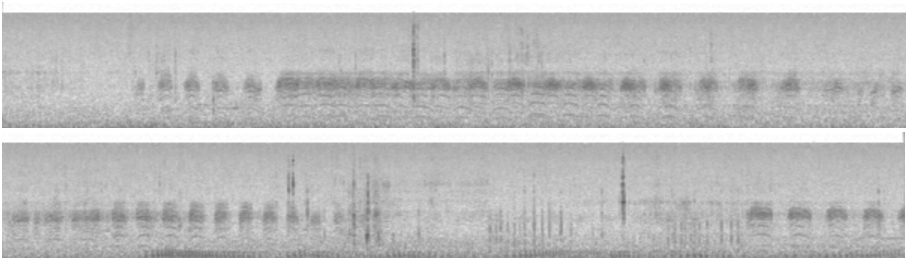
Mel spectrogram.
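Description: An animal calling in a long run of short, even, rapidly repeated notes, about four or five a second, starting about a second and a half in and stopping just before the end, with a few sharp clicks among them.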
